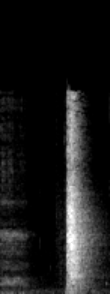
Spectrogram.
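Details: Dog named Charlie sneezing on command: one short, sharp, hissing sneeze.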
